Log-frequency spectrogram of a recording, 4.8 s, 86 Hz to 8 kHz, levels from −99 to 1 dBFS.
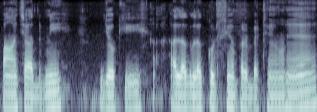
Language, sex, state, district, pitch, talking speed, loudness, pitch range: Hindi, male, Punjab, Fazilka, 90 Hz, 140 wpm, -18 LUFS, 90-95 Hz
